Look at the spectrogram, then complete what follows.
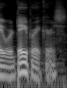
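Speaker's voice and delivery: barely voiced, very hushed whisper. Voicing a character answering the players in the story: hushed whisper. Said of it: "in a very whispered, hushed tone".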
